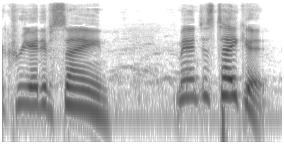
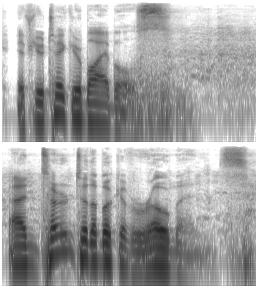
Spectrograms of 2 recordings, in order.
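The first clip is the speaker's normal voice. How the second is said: much lower, louder, slow pulpit voice; preacher stage voice; 10 semitones lower, 8 dB louder, slower than usual. Retold or imitated. Mocking a preacher who switches to stage voice, deep boom. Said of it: "preachers change their voices".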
